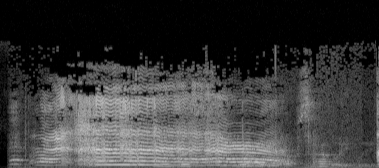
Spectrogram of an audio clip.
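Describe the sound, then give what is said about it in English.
A newborn baby boy, born with a tongue tie and just operated on to fix it, cries loudly and continuously in a high, wavering wail for about three seconds, then breaks into softer hiccuping sobs. “her newborn baby boy are both in tears.”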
